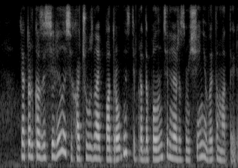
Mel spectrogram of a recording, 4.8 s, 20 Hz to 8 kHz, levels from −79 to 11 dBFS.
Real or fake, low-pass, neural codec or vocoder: fake; 7.2 kHz; codec, 16 kHz, 6 kbps, DAC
